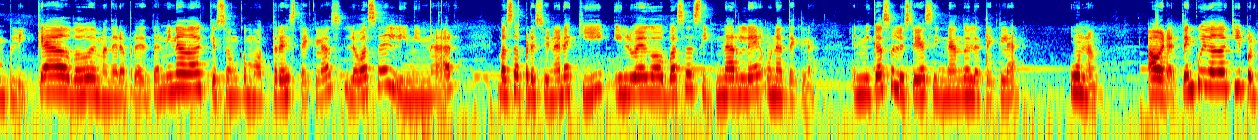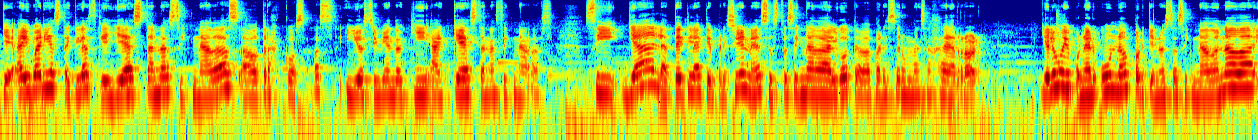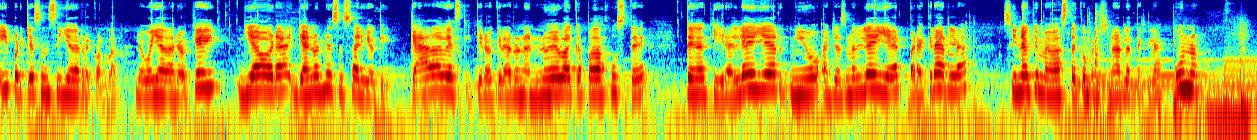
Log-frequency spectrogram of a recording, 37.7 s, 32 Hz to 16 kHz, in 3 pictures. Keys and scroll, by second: 23.0 1, 35.3 Delete, 36.0 1.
